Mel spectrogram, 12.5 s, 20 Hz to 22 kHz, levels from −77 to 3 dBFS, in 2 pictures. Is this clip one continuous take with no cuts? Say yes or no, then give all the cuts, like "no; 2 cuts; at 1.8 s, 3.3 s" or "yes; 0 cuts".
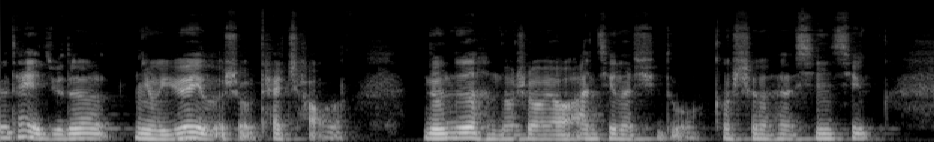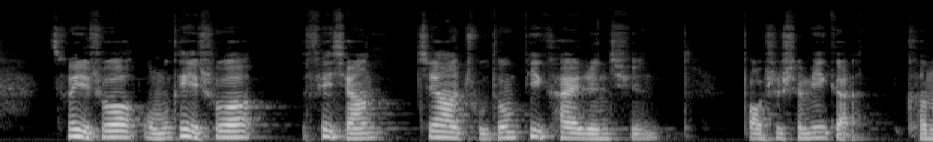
yes; 0 cuts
